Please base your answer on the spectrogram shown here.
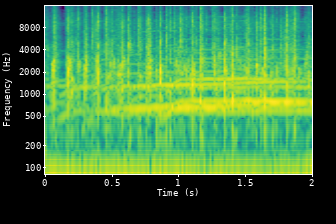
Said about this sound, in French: Écoutez, je pense qu'il est temps de faire un tonnerre d'applaudissements pour votre équipe d'animation.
